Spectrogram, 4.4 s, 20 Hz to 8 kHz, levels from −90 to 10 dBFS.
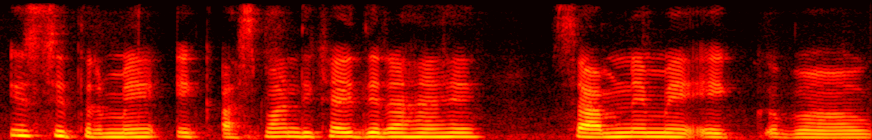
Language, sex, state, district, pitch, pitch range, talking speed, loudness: Hindi, female, Bihar, Jahanabad, 230 Hz, 215-235 Hz, 180 wpm, -24 LUFS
